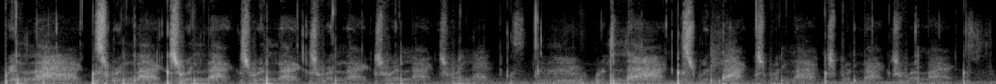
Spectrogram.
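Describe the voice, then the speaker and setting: Young man whispering shady ASMR roleplay. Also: unhurried. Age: young adult. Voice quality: breathy whisper. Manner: hushed, furtive, repeats words over and over. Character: shady, secretive underground dealer of tingles. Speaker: ASMR performer. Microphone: close studio microphone at the mouth.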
